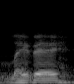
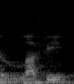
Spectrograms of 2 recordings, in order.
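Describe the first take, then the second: First: The name is said like 'Leve'. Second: The name is said like 'Luffy'. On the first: The speaker calls it right. "she said it herself that it's pronounced Leve" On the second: The speaker calls it wrong. "some people also pronounce it like Luffy"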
